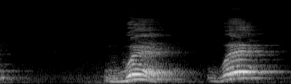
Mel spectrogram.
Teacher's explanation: व ऐसा वर्ण है जो दंतोष्ठ से बोला जाता है, दंत और ओठों से बोला जाता है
